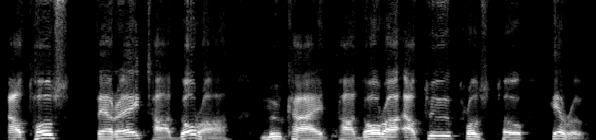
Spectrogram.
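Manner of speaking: slow, deliberate reading of the Greek; unhurried classroom recitation. Shown as a demonstration. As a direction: read each word out slowly for the class. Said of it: "let's say it again".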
